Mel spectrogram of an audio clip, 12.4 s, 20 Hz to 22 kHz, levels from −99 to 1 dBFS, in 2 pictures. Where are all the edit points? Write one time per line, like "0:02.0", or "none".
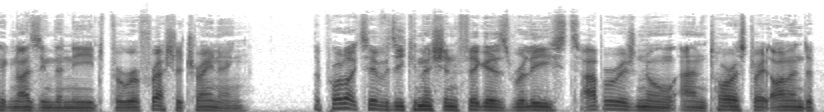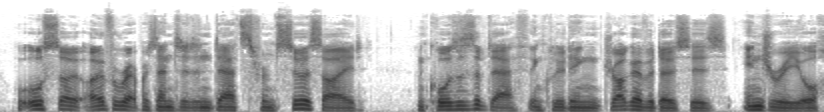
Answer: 0:04.4
0:06.1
